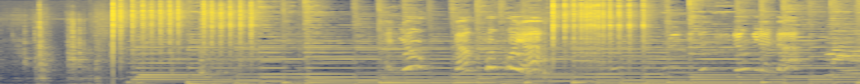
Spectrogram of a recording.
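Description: Plastic toy excavator's boom ratcheting in rapid clicks as it is moved by hand, over music. About halfway through, pressing its light-and-sound buttons sets off warbling electronic sound effects.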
